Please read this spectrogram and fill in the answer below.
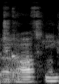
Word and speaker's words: Tchaikovsky: So the only score that it was in there was I think how do you say Troski uh Chakovski Chakovski Swan Song.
